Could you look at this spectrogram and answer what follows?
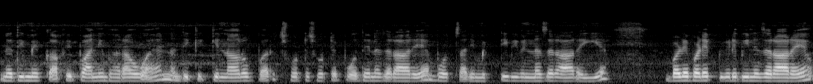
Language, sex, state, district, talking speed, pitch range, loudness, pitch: Hindi, female, Chhattisgarh, Raigarh, 250 wpm, 160-175 Hz, -17 LUFS, 170 Hz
